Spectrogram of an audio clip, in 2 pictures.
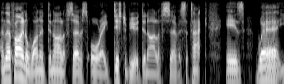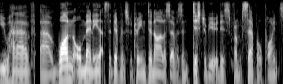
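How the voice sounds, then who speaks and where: Speaking at a fairly quick pace, a man with an English accent shows ordinary pitch variation. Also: fairly low pitch for a man. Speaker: teacher. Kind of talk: recorded video lesson. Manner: fast; casual, conversational.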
